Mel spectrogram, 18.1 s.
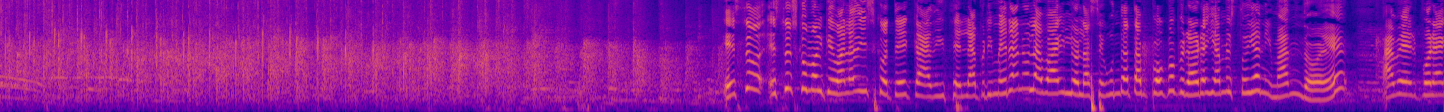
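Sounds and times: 
cheering: 0:00.0 - 0:08.8
audience applause: 0:00.0 - 0:09.2
speech: 0:10.0 - 0:18.0.

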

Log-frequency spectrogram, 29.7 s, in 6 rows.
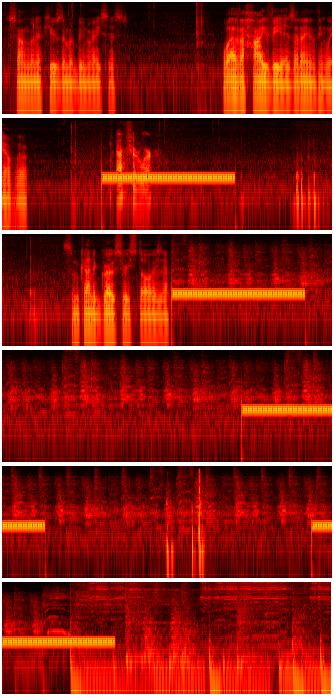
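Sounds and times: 
speech: 0:00.2 - 0:01.9, 0:03.3 - 0:05.4, 0:06.7 - 0:07.3, 0:10.9 - 0:12.6
ringback tones of an outgoing telephone call: 0:06.4 - 0:08.5, 0:12.5 - 0:14.5, 0:18.4 - 0:20.5, 0:24.4 - 0:26.5.

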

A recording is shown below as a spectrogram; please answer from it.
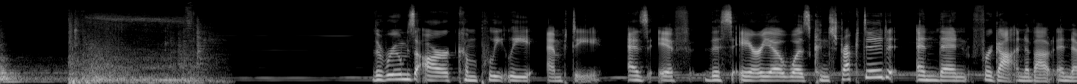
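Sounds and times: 
elevator doors forced open: 0:00.0 - 0:02.3
speech: 0:03.7 - 0:10.7.

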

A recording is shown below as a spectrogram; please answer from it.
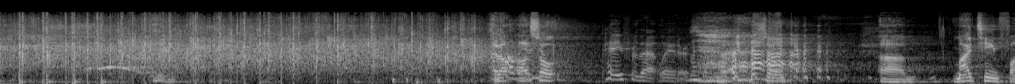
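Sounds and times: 
crowd clapping: 0:00.0 - 0:05.6
speech: 0:05.2 - 0:10.1
laughter: 0:07.0 - 0:08.6.

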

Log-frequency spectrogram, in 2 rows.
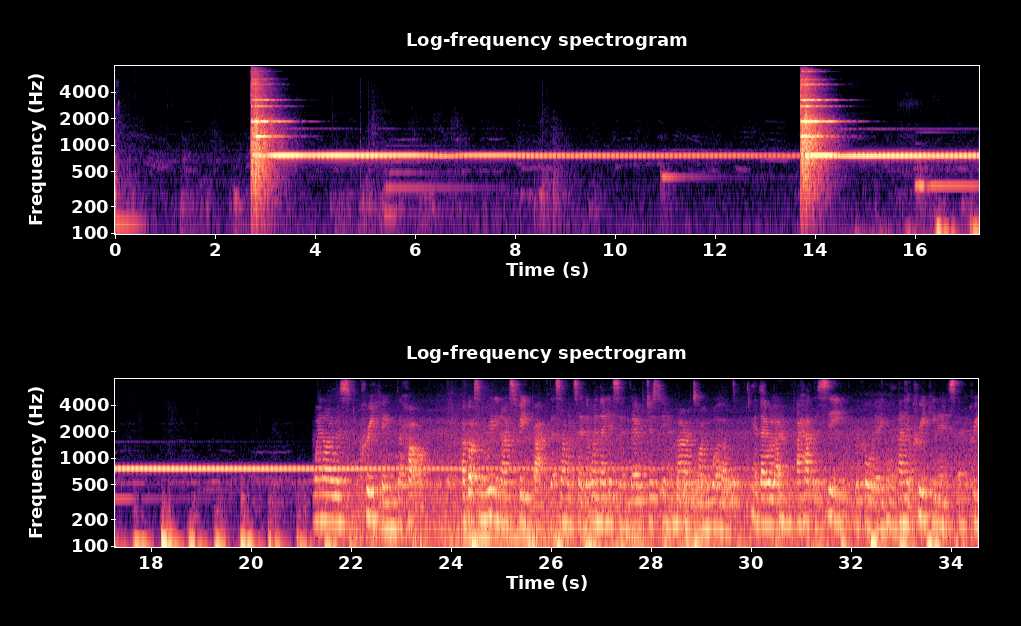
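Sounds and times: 
struck metal ring resonating in a room: 0:02.7 - 0:06.4, 0:13.7 - 0:24.6
soft rhythmic low thumps: 0:15.8 - 0:34.5
speech: 0:22.5 - 0:23.5, 0:24.2 - 0:34.5.

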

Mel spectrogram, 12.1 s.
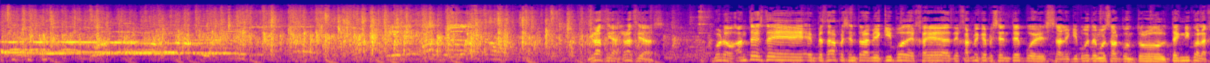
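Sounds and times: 
cheering and whistles: 0:00.0 - 0:06.0
live audience applause: 0:00.0 - 0:07.5
speech: 0:05.9 - 0:12.0.

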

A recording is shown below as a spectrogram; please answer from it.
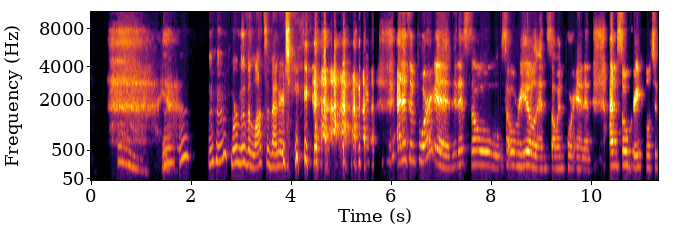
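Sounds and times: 
deep breath: 0:00.4 - 0:01.4
speech: 0:00.5 - 0:11.3
laughter: 0:04.0 - 0:06.6.

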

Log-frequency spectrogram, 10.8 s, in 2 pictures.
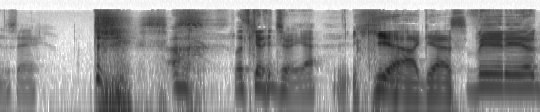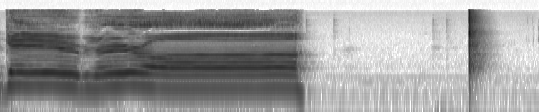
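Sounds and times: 
speech: 0:00.0 - 0:08.6
single hand clap: 0:10.1 - 0:10.4.

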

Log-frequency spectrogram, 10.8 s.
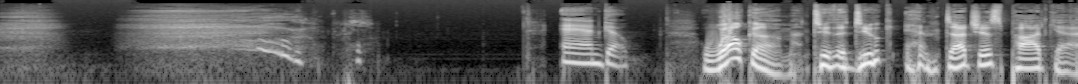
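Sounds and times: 
person yawning: 0:01.3 - 0:03.7
speech: 0:02.8 - 0:03.8, 0:05.6 - 0:06.4, 0:07.0 - 0:10.7.

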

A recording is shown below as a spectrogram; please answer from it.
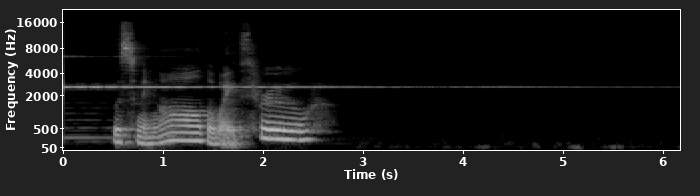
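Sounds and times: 
meditation chime ringing: 0:00.0 - 0:01.4
speech: 0:00.5 - 0:02.6.

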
